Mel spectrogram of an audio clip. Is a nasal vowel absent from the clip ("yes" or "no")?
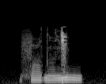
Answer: no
